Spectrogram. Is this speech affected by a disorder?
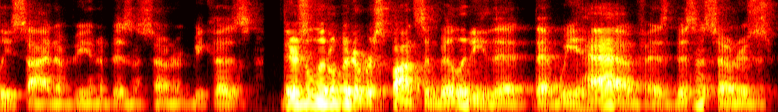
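No.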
